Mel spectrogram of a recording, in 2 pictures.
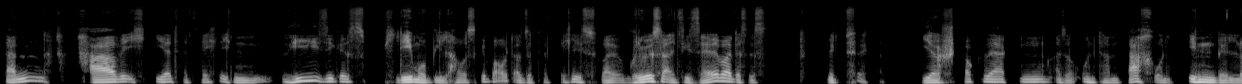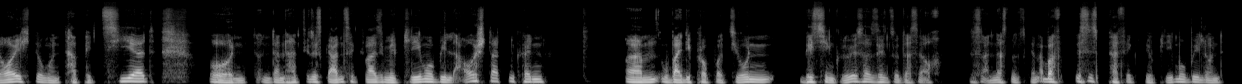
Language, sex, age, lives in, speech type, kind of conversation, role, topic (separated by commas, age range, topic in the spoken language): German, male, 50-54, Germany, conversation, podcast, guest, Welche kleinen Dinge geben deinem Zuhause Charakter?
